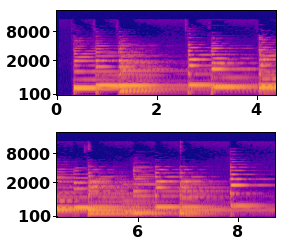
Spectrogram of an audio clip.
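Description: Piano accompaniment playing a slow introduction: chords and melody notes struck about once or twice a second, each fading away, starting about a third of a second in.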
